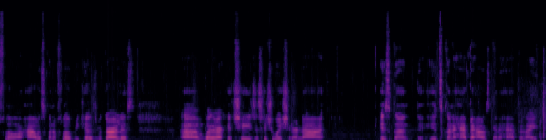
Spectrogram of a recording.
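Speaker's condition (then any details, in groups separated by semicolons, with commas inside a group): No condition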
